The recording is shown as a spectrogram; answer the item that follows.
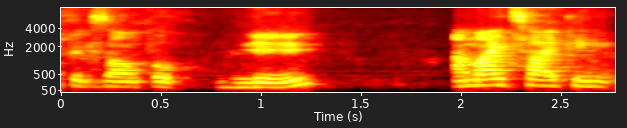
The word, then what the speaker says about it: lu: Yeah, if I say lu, which one are you hearing? Top mouth or monkey? So you're hearing lu, L-U, which is I read, j'ai lu.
